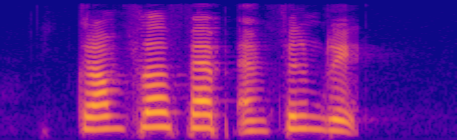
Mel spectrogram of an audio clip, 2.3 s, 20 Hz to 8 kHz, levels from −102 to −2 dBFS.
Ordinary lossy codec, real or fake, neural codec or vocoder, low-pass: AAC, 32 kbps; real; none; 7.2 kHz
